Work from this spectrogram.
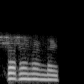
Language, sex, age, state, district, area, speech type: Telugu, female, 45-60, Andhra Pradesh, East Godavari, rural, conversation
